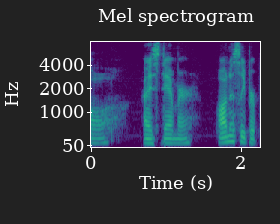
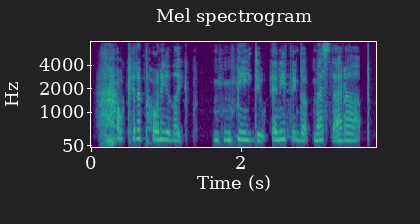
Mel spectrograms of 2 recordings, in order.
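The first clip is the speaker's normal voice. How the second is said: higher, crying voice, halting; tearful stammer; 6 semitones higher than usual. Acted. Moon Dancer confessing fears to Lyra, tearful. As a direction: hiccup through the fear.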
